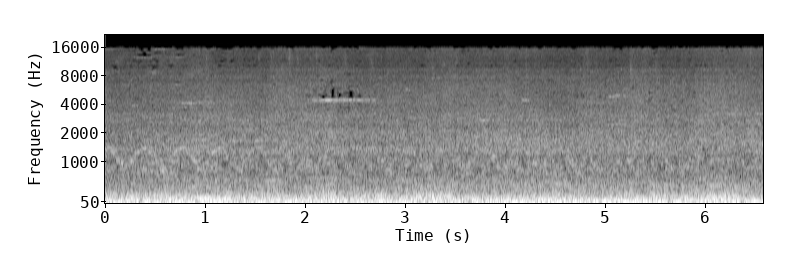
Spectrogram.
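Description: Busy street ambience: a steady low traffic rumble under the chatter of a crowd, with a brief high tone about two seconds in.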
